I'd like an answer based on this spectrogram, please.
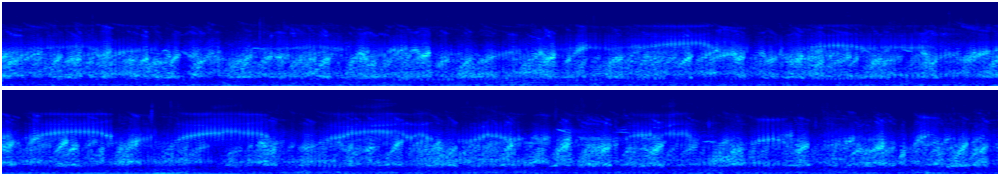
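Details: Frogs in the water call steadily in a dense chorus, with looping, throaty croaks repeated over and over.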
